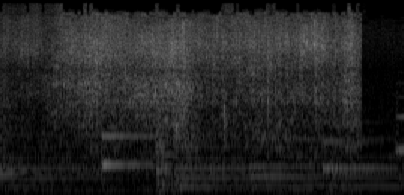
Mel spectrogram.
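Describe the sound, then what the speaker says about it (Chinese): Chili and egg stir-fry sizzles loudly and steadily in a wok as soy sauce is drizzled in and stirred through, with faint scraping of the spatula. "再沿着锅边淋上一点点生抽调味，把它搅拌均匀"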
